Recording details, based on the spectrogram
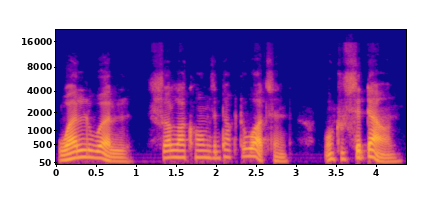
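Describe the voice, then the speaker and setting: A man playing a smug, scheming gentleman villain in a radio mystery, taunting with mock politeness. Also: on the high side, big pitch swings, unhurried, no echo. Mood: smug, mock-friendly. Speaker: actor in a student radio drama. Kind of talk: old-time radio mystery acting.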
